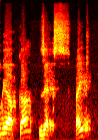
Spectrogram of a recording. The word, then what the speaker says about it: sechs: देखो 6 की स्पेलिंग देखिए आप। 6 हो गया आपका जेक्स, राइट।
